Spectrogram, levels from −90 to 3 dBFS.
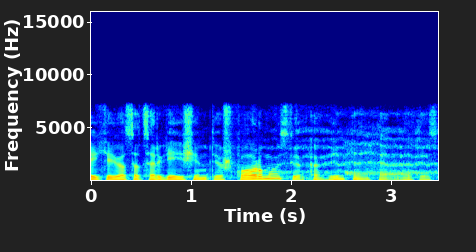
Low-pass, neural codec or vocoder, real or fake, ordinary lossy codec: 7.2 kHz; codec, 16 kHz, 2 kbps, FunCodec, trained on LibriTTS, 25 frames a second; fake; MP3, 96 kbps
